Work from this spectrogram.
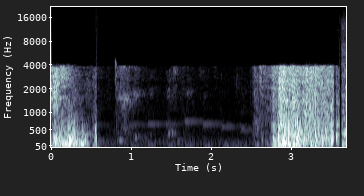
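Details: Loud broadband bursts like thumps or blasts bracket a quiet stretch with faint low hum; no animal voice.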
